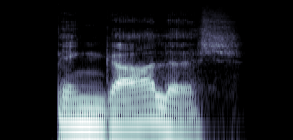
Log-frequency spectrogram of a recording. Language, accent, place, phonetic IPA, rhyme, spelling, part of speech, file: German, Germany, Berlin, [bɛŋˈɡaːlɪʃ], -aːlɪʃ, bengalisch, adjective, De-bengalisch.ogg
- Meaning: Bengali, Bangladeshi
